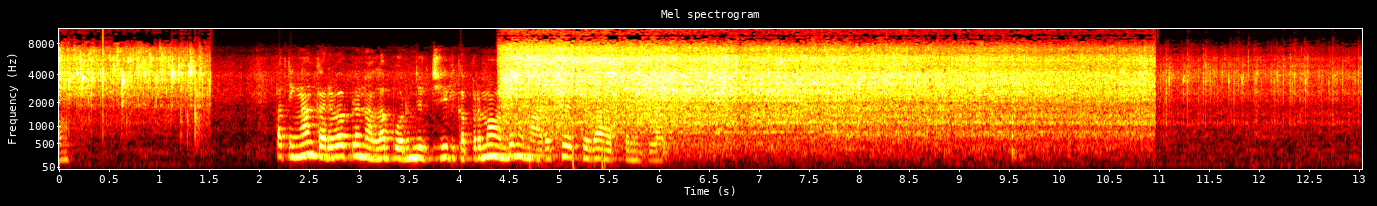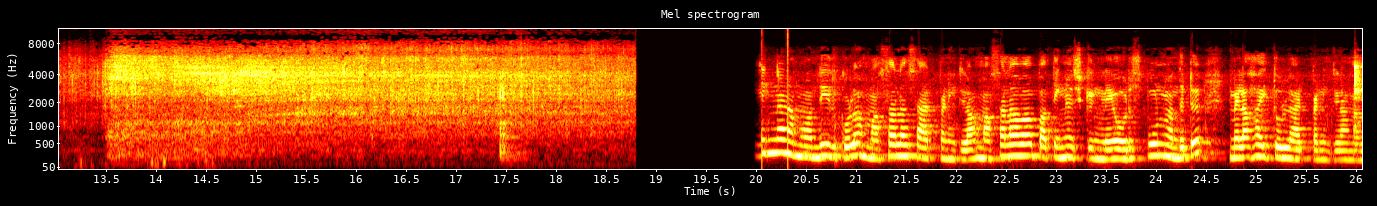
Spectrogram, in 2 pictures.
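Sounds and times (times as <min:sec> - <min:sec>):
paste sizzling in hot oil: 0:00.0 - 0:01.6, 0:04.4 - 0:18.8
paste bubbling: 0:11.0 - 0:14.6.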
